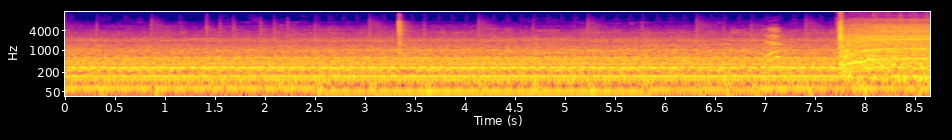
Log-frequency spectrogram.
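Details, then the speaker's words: AVGP Husky armored vehicle diesel engine, fuel system now supplied: steady, even cranking at about three beats a second that never catches; several injectors found seized on the racks in no-fuel position. "we pulled the rocker covers and found out that couple of the injectors appear to be seized on the racks so they're stuck in a no fuel position so that's why it's not firing enough"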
